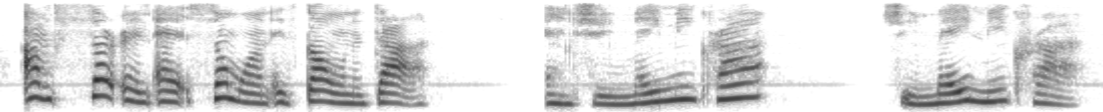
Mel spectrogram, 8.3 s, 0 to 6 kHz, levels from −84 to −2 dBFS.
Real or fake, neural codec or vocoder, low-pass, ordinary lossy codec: real; none; 5.4 kHz; AAC, 48 kbps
